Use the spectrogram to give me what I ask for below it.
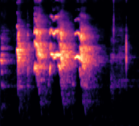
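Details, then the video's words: A pet ring-necked parrot that talks gives four harsh, grating squawks in quick succession over about a second, then a faint trailing chirp. "Natural parrot voice"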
